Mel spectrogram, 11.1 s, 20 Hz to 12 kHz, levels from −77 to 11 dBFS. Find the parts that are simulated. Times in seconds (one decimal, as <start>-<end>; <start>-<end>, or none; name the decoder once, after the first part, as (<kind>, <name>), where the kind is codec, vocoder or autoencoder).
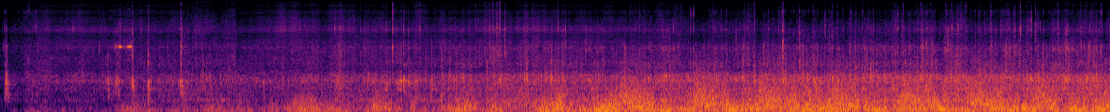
0.4-1.8 (autoencoder, DAC-VAE); 2.4-6.4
